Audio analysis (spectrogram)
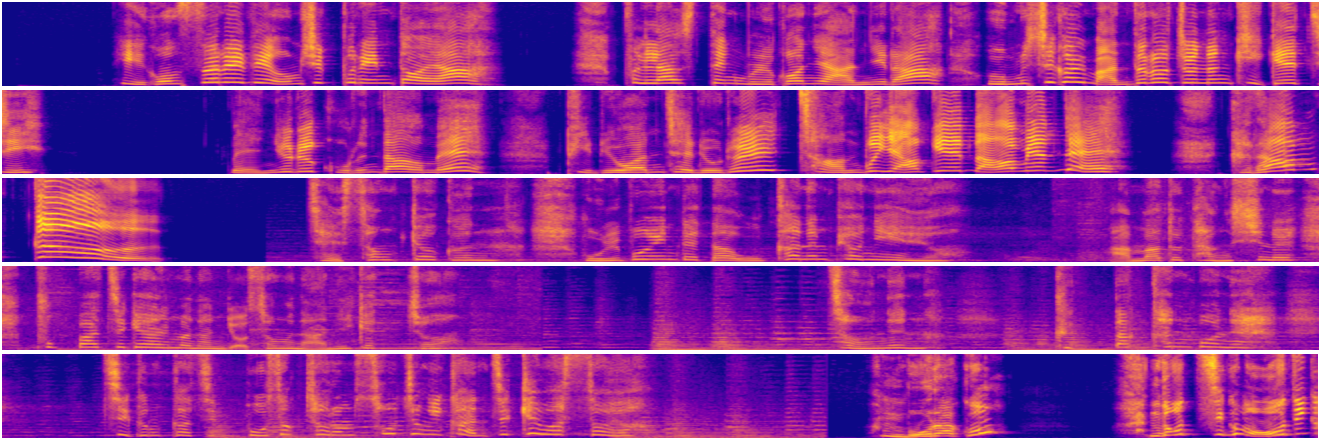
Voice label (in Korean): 남성 (Male), 나레이션; 광고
